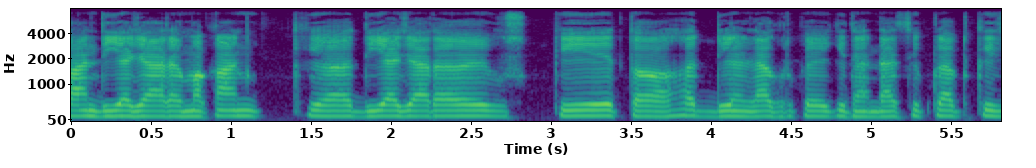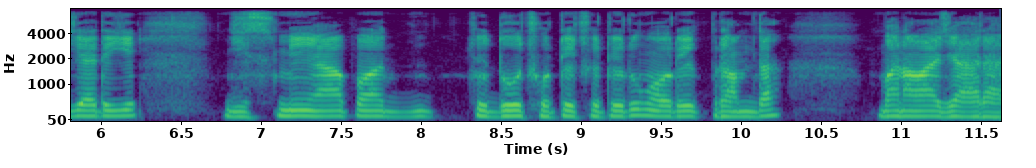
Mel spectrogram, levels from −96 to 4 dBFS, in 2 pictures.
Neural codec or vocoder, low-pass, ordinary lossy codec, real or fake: none; 7.2 kHz; none; real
